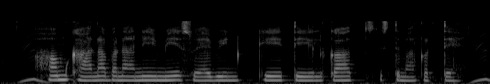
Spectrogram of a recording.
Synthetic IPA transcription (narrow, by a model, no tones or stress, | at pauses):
hɐmkʰaːnabɐnaːnemẽswəjabiːnket̪eːlkaɪst̪eːmaːlkɐɾt̪eɦɛ̃ː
